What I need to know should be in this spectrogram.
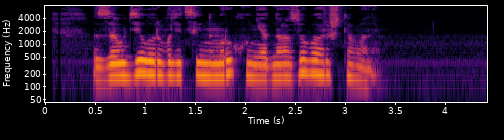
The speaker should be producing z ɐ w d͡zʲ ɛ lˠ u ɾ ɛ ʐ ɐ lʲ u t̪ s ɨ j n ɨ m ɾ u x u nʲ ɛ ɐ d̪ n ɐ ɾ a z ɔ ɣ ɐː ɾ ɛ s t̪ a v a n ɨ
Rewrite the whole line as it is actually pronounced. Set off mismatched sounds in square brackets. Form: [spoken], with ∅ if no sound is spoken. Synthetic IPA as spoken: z ɐ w d͡zʲ ɛ lˠ u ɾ ɛ [v] ɐ lʲ u t̪ s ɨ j n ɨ m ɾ u x u nʲ ɛ ɐ d̪ n ɐ ɾ a z ɔ [v] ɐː ɾ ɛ [ʂ] t̪ a v a n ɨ

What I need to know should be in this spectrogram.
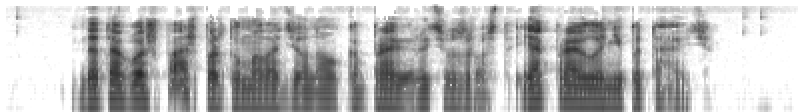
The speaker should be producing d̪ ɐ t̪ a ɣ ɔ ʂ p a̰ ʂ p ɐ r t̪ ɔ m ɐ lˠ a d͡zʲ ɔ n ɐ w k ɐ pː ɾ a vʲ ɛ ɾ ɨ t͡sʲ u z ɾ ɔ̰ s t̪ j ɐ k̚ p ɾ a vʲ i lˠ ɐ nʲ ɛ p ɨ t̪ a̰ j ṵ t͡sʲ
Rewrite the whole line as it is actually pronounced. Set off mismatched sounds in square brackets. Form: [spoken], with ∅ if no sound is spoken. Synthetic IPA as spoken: d̪ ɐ t̪ a ɣ ɔ ʂ p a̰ ʂ p ɐ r t̪ [u] m ɐ lˠ a d͡zʲ ɔ n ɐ w k ɐ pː ɾ a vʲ ɛ ɾ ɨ t͡sʲ u z ɾ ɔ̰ s t̪ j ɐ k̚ p ɾ a vʲ i lˠ ɐ nʲ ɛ p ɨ t̪ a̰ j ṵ t͡sʲ

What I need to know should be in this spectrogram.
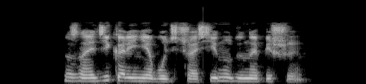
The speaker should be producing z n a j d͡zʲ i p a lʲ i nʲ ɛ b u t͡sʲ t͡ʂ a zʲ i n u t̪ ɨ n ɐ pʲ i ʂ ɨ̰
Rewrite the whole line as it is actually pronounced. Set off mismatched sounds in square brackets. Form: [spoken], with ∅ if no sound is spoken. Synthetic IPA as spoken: z n a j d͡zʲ i [k] a lʲ i nʲ ɛ b u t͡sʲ t͡ʂ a [sʲ] i n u [d̪] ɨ n ɐ pʲ i ʂ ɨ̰

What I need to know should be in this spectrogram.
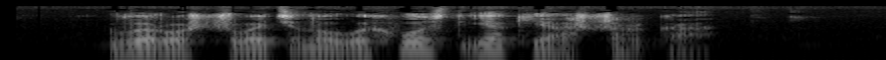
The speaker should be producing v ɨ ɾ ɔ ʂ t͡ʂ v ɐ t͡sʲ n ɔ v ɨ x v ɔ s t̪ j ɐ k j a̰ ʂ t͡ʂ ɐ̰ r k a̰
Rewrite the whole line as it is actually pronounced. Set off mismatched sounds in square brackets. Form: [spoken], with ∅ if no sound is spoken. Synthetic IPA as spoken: v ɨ ɾ ɔ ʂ t͡ʂ v ɐ t͡sʲ n ɔ v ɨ x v ɔ s t̪ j ɐ k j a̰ ʂ t͡ʂ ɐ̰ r k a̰

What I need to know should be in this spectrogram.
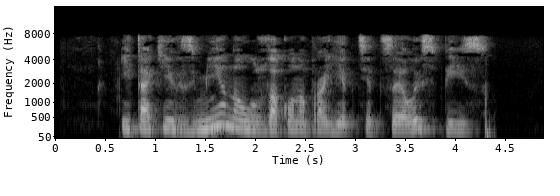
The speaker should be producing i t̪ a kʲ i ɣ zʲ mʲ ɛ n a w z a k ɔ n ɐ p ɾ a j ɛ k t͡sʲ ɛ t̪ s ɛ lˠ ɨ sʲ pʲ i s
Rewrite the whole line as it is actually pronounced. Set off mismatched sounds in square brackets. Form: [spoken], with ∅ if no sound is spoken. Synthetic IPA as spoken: i t̪ a kʲ i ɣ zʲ mʲ ɛ n [ɐ] w z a k ɔ n ɐ p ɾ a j ɛ k t͡sʲ ɛ t̪ s ɛ lˠ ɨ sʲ pʲ i s

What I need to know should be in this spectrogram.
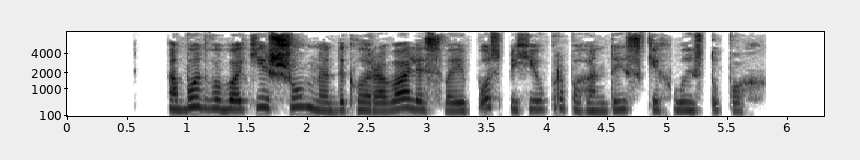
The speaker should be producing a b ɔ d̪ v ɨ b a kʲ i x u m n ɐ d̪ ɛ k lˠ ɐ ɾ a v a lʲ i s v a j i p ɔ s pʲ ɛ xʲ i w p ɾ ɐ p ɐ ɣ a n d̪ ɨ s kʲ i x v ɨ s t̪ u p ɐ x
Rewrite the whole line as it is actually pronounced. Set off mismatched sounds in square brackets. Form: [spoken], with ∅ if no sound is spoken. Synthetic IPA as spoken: a b ɔ d̪ v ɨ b a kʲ i [ʂ] u m n ɐ d̪ ɛ k lˠ ɐ ɾ a v a lʲ i s v a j i p ɔ s pʲ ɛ xʲ i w p ɾ ɐ p ɐ ɣ a n d̪ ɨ s kʲ i x v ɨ s t̪ u p ɐ x

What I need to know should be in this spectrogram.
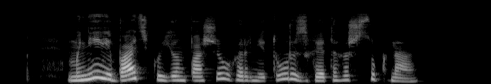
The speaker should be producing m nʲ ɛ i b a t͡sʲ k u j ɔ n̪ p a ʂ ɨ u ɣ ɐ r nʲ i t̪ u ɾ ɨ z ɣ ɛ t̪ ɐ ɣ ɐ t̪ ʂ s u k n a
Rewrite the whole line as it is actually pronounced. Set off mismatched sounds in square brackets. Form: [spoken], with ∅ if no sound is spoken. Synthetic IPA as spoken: m nʲ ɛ i b a t͡sʲ k u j ɔ n̪ p a ʂ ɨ [w] ɣ ɐ r nʲ i t̪ u ɾ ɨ z ɣ ɛ t̪ ɐ ɣ ɐ [∅] ʂ s u k n a

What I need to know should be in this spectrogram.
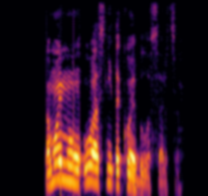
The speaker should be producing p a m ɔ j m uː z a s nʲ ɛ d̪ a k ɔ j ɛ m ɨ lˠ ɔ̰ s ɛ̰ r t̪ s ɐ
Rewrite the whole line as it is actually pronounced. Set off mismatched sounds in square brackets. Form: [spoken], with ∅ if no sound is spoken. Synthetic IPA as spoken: p a m ɔ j m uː [v] a s nʲ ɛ [t̪] a k ɔ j ɛ [b] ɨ lˠ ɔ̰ s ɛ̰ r t̪ s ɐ

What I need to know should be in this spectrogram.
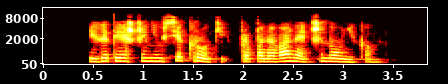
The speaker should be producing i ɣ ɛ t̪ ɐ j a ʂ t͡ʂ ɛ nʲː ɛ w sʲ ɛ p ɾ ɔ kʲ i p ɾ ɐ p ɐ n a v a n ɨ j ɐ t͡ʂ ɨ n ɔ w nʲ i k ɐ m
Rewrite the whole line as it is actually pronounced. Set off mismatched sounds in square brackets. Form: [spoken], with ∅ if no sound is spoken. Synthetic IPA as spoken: i ɣ ɛ t̪ ɐ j a ʂ t͡ʂ ɛ [nʲ] ɛ w sʲ ɛ [k] ɾ ɔ kʲ i p ɾ ɐ p ɐ n a v a n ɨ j ɐ t͡ʂ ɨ n ɔ w nʲ i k ɐ m

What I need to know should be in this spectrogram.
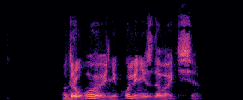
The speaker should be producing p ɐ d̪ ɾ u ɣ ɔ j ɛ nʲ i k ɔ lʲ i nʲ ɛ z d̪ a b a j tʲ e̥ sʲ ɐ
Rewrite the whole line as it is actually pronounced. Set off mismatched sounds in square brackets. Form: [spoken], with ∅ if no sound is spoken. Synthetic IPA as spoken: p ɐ d̪ ɾ u ɣ ɔ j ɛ nʲ i k ɔ lʲ i nʲ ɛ z d̪ a [v] a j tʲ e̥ sʲ ɐ

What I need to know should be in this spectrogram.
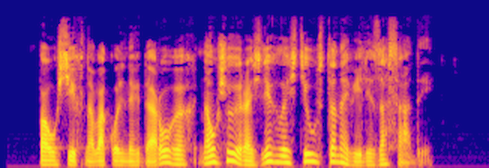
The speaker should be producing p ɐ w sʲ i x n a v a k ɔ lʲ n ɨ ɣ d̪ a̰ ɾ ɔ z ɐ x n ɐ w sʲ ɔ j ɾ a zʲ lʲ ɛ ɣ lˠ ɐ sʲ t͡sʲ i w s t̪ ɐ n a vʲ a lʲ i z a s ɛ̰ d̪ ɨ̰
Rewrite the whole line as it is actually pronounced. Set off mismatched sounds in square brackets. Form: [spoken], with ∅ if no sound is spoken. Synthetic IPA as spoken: p ɐ w sʲ i x n [ɐ] v a k ɔ lʲ n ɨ ɣ d̪ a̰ ɾ ɔ [ɣ] ɐ x n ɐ w sʲ ɔ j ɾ a zʲ lʲ ɛ ɣ lˠ ɐ sʲ t͡sʲ i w s t̪ ɐ n a vʲ [i] lʲ i z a s [a̰] d̪ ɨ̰

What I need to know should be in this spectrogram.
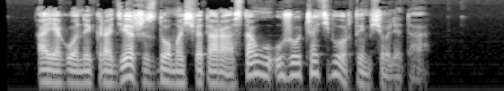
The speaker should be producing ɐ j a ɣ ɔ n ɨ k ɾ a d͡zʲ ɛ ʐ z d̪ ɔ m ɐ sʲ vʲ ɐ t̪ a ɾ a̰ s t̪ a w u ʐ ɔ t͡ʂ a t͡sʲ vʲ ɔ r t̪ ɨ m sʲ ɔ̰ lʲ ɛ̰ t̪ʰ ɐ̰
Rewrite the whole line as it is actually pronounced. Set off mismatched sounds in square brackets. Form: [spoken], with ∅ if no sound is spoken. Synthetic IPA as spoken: ɐ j a ɣ ɔ n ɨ k ɾ a d͡zʲ ɛ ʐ z d̪ ɔ m ɐ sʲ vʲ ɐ t̪ a ɾ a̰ s t̪ a w u ʐ ɔ t͡ʂ a t͡sʲ vʲ ɔ r t̪ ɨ m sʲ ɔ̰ lʲ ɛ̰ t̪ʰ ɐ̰

